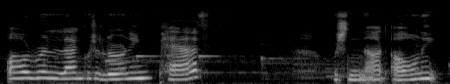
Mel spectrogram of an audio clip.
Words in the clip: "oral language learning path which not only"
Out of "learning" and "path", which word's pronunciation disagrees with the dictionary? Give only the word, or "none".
none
